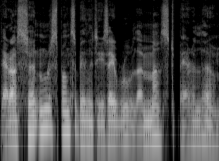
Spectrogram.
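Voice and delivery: ordinary delivery, nothing marked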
